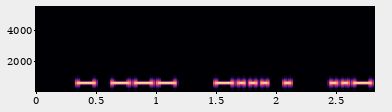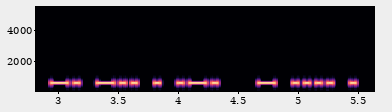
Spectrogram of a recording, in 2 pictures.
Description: Morse code, heard as a keyed tone, about 25 wpm, 600 Hz. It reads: TO BE UNDER THE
